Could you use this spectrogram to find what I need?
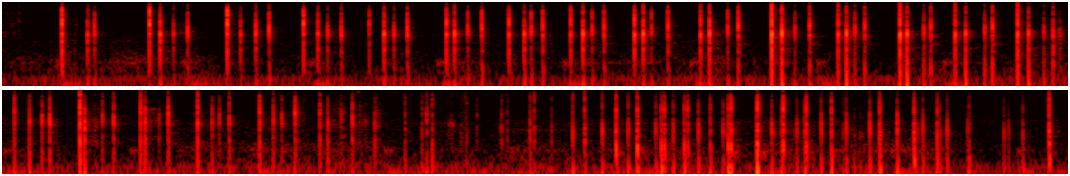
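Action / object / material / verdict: tap / smartphone with glass screen and hard frame / glass / none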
